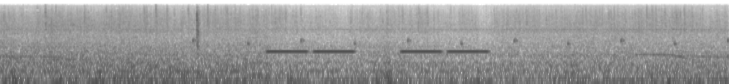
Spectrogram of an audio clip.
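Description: Windscreen wipers sweep back and forth.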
